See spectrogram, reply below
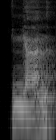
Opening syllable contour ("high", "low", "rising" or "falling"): rising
